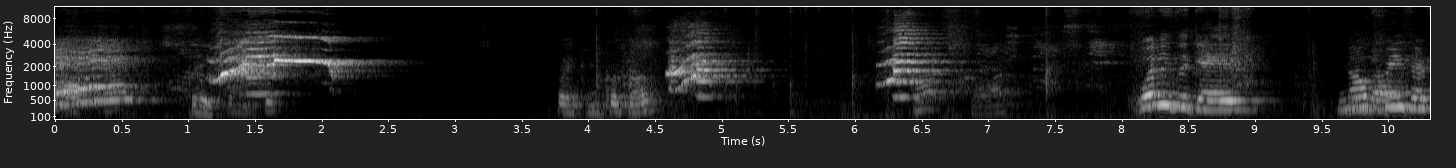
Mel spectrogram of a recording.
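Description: A young child's voice in several bursts of high-pitched calls and babble, with no clear words. The sound cuts out to dead silence for under a second about three seconds in.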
